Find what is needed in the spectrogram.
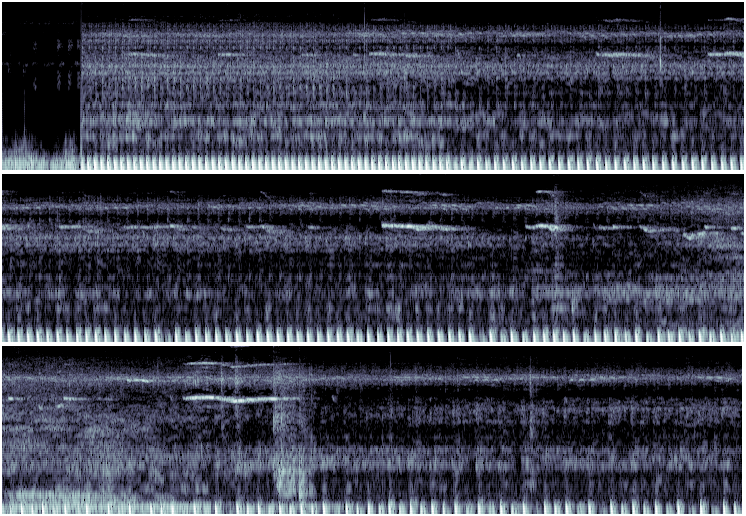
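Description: Motorcycle engine running at low revs, a steady, rapid, even pulsing beat.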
